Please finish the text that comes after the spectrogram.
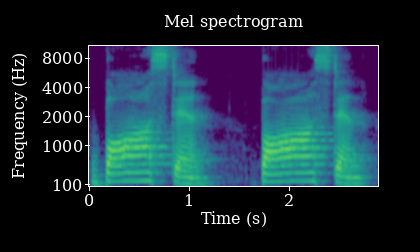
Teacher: The issue I hear is that last sound. It needs to be unstressed, so it sounds like a tin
